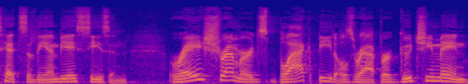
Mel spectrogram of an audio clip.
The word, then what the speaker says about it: Rae Sremmurd: this is the band's telling you how to pronounce their name they have a video that I toriel I watched on YouTube Rae sremmurd okay now this is how they end the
